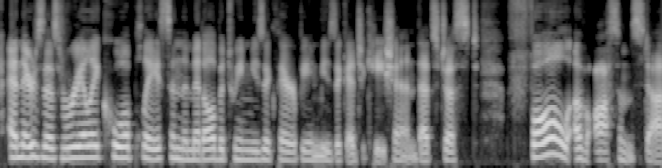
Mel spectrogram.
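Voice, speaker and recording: A woman with an American accent and a normal speaking voice talks at a moderate pace and medium pitch, with ordinary pitch variation. The sound is dry and close with no echo, very clean, over a silent background. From upstate New York. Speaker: music therapist. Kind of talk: interview.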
